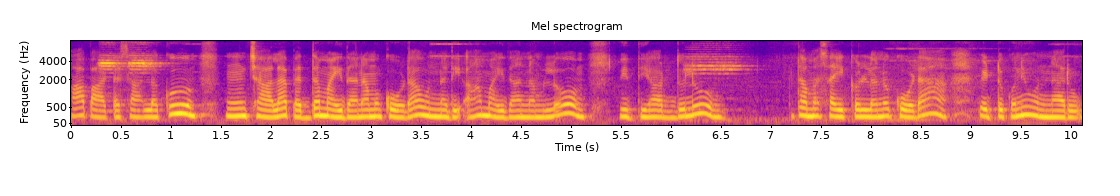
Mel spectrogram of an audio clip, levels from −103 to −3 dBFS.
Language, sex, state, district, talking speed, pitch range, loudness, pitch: Telugu, female, Andhra Pradesh, Guntur, 100 wpm, 195-235 Hz, -13 LUFS, 210 Hz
